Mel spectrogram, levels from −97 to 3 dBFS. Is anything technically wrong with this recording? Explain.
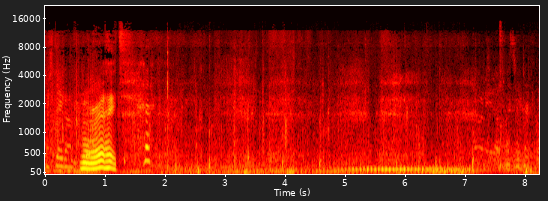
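Yes. There is a call bitrate drop from 2.84 s to 6.85 s. The call's bandwidth estimate fell, so the encoder was told to spend far fewer bits. The coarser coding fits a fall from about 32 kbps to about 18 kbps, with the lowest rate held for about 2.65 s. Across that stretch the sound turns rougher and more watery, with less fine detail, until the bitrate recovers near 6.85 s.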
